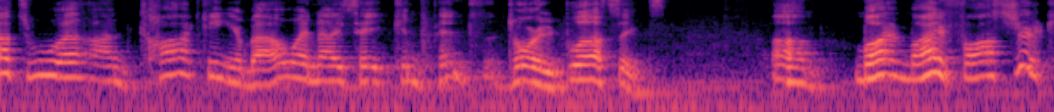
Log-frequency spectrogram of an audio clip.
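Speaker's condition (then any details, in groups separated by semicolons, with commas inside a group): Cerebral palsy; from birth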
